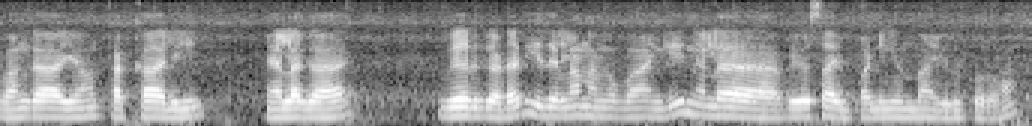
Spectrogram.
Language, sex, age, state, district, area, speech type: Tamil, male, 60+, Tamil Nadu, Tiruvarur, rural, spontaneous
